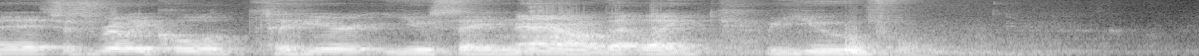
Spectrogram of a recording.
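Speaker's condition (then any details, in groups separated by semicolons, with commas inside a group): Stuttering; overt severe stuttering by own account, more overt than younger brother Bradley, came to accept stuttering; stutters openly and accepts it, heard stuttering throughout conversation; frequent overt stuttering, lets stuttering out rather than avoiding; prolonged sounds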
